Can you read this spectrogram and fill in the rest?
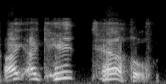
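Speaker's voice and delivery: high, loud, slow protest; loud, high-pitched exasperation; exasperated outburst. Real, not acted. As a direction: cry it out in real frustration. Frustrated reply to being called mumbling.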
